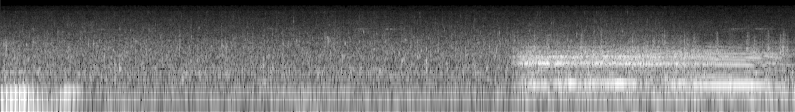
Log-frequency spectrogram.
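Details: Buffalo calling in their natural savannah habitat, opening with a brief low grunt, then steady background hiss, then a sustained, rich harmonic moan lasting nearly three seconds at the end.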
